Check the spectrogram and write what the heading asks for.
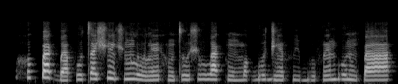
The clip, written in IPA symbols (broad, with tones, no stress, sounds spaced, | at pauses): h o˦ k͡p a˦˨ ɡ͡b a˨ f o˧ t a˦ ʃ ɛ̃˦˨ ʃ ũ˧ l o˨ l ɛ̃˧ h ũ˨ t o˧ ʃ u˧ w a˧ k ũ˨ m ɔ˧ ɡ͡b o˧ d͡ʒ ɛ̃˨ f i˨ b u˨ f ɛ̃˨˦ b o˧ ɾ ũ˨ k͡p a˧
